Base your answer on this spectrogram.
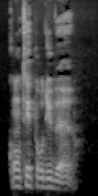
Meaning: to not count for anything, to count for nothing, to not come into account
- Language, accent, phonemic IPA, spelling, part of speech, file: French, France, /kɔ̃.te puʁ dy bœʁ/, compter pour du beurre, verb, LL-Q150 (fra)-compter pour du beurre.wav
